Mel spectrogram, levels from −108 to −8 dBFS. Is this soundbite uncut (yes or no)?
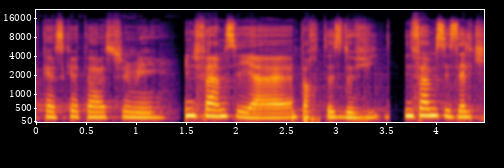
no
